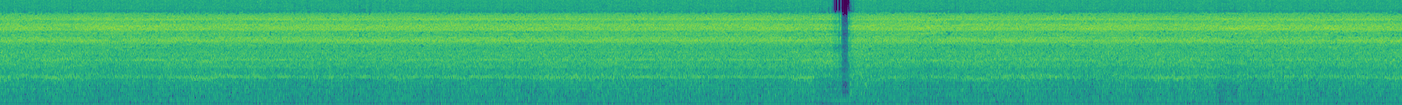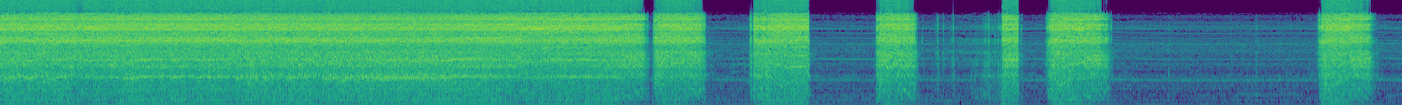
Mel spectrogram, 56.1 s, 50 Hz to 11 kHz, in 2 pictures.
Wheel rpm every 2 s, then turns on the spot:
210, 220, 230, 230, 230, 220, 230, 230, 130, 220, 220, 220, 220, 220, 220, 230, 230, 210, 220, 230, 110, 30, 30, 10, 70, 10, 0, 40.
42-48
